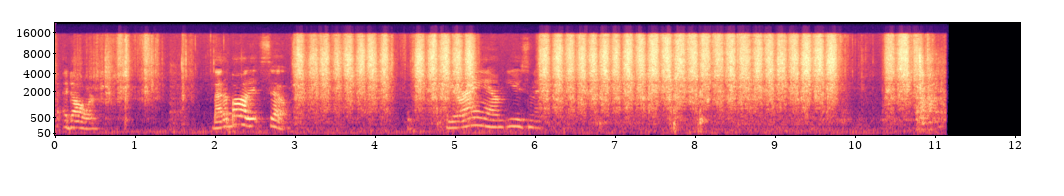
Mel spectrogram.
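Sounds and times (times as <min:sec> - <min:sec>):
sandpaper rubbing on wood: 0:03.0 - 0:05.4, 0:06.0 - 0:11.0.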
